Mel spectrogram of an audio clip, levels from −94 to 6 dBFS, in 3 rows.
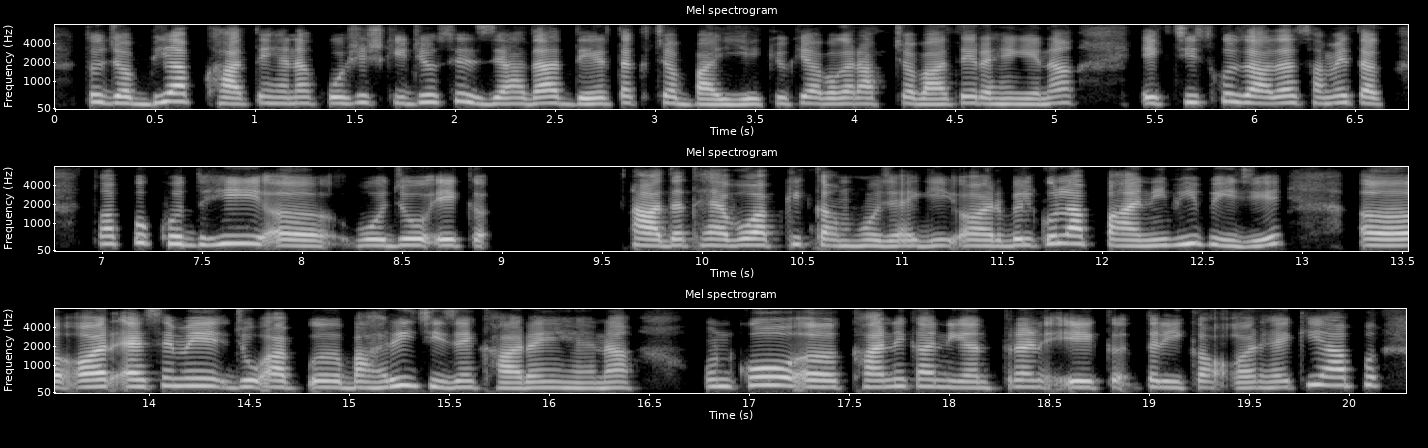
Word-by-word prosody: तो 265 Hz, -, 0 dB
जब 225 Hz, -5 st, 0 dB
भी 235 Hz, -, -2 dB
आप -, -, -13 dB
खाते 210 Hz, +1 st, 0 dB
हैं 215 Hz, -, -4 dB
न -, -, -1 dB
कोशिश 220 Hz, +3 st, -2 dB
कीजिए 225 Hz, +3 st, -3 dB
उसे 270 Hz, +1 st, -3 dB
ज़्यादा 205 Hz, +2 st, +1 dB
देर 200 Hz, +1 st, +2 dB
तक 230 Hz, -, -13 dB
चबाइए 185 Hz, -4 st, -1 dB
क्योंकि 210 Hz, +1 st, -4 dB
अब 210 Hz, -2 st, -2 dB
अगर 205 Hz, +1 st, -1 dB
आप 200 Hz, -1 st, -2 dB
चबाते 195 Hz, +1 st, -1 dB
रहेंगे 195 Hz, -2 st, -2 dB
न 240 Hz, -, -2 dB, 0.4 s
एक 220 Hz, -2 st, +1 dB
चीज़ 255 Hz, -1 st, -4 dB
को 285 Hz, -, -2 dB
ज़्यादा 235 Hz, -2 st, +2 dB
समय 230 Hz, +1 st, -3 dB
तक 215 Hz, -, +2 dB, 0.3 s
तो 270 Hz, -, -1 dB
आपको 270 Hz, +3 st, -2 dB
खुद 265 Hz, -4 st, +1 dB
ही 275 Hz, +3 st, +2 dB
अ, 215 Hz, -, 0 dB, 0.4 s
वो 215 Hz, +1 st, +2 dB
जो 225 Hz, +2 st, +3 dB
एक 205 Hz, -1 st, -7 dB, 0.8 s
आदत 215 Hz, +1 st, +3 dB
है 220 Hz, -1 st, +1 dB
वो -, -, +2 dB
आपकी 225 Hz, +3 st, 0 dB
कम 220 Hz, -5 st, -2 dB
हो 205 Hz, +1 st, -2 dB
जाएगी। 195 Hz, +1 st, -3 dB
और 200 Hz, -1 st, +1 dB
बिल्कुल 225 Hz, +6 st, 0 dB
आप 275 Hz, -1 st, +6 dB
पानी 205 Hz, 0 st, +2 dB
भी 255 Hz, +4 st, +2 dB
पीजिए 205 Hz, 0 st, -1 dB, 0.4 s
अ -, -, +3 dB
और 220 Hz, +3 st, +5 dB
ऐसे 245 Hz, +3 st, +2 dB
में 265 Hz, -3 st, +2 dB
जो 235 Hz, +2 st, 0 dB
आप 195 Hz, -5 st, -2 dB
बाहरी 215 Hz, +4 st, +1 dB
चीज़ें 225 Hz, -4 st, -2 dB
खा 195 Hz, 0 st, 0 dB
रहे 205 Hz, +1 st, -1 dB
हैं 195 Hz, -1 st, -4 dB
न 205 Hz, 0 st, 0 dB, 0.4 s
उनको 255 Hz, +4 st, 0 dB
अ, 235 Hz, -3 st, +3 dB
खाने 235 Hz, +2 st, +2 dB
का 250 Hz, 0 st, 0 dB
नियंत्रण 225 Hz, 0 st, -1 dB
एक 440 Hz, -, +1 dB, 0.2 s
तरीक़ा 220 Hz, -2 st, -2 dB
और 200 Hz, 0 st, -5 dB
है 210 Hz, +1 st, -3 dB
कि 315 Hz, +6 st, -2 dB
आप 290 Hz, 0 st, +1 dB
220 Hz, 210 wpm, -20 LUFS, 205-245 Hz, 0.8 s, आप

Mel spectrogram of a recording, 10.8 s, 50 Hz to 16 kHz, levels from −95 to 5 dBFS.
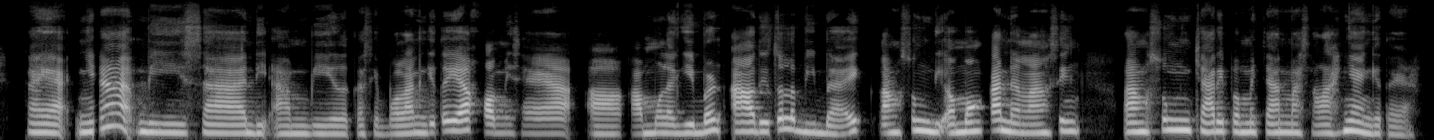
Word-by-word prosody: kayaknya 200 Hz, -, +1 dB
bisa 185 Hz, -3 st, 0 dB
diambil 165 Hz, -1 st, -5 dB
kesimpulan, 170 Hz, +2 st, -4 dB
gitu 190 Hz, +4 st, -4 dB
ya, 225 Hz, +1 st, +6 dB
kalau 185 Hz, -3 st, +1 dB
misalnya, 170 Hz, -1 st, -5 dB
eee, 165 Hz, -1 st, -2 dB
kamu 165 Hz, +3 st, -3 dB
lagi 180 Hz, 0 st, -1 dB
burnout 210 Hz, +1 st, +3 dB
itu 205 Hz, -, -1 dB
lebih 205 Hz, -6 st, 0 dB
baik 180 Hz, +6 st, -2 dB
langsung 190 Hz, +6 st, +1 dB
diomongkan 210 Hz, +5 st, +4 dB
dan 205 Hz, -4 st, +2 dB
langsing 185 Hz, +4 st, -1 dB, 0.3 s
langsung 205 Hz, +4 st, +2 dB
cari 210 Hz, -2 st, +1 dB
pemecahan 200 Hz, -1 st, -1 dB
masalahnya, 190 Hz, +3 st, 0 dB
gitu 165 Hz, -2 st, -7 dB
ya. 145 Hz, -, -12 dB
190 Hz, 140 wpm, -25 LUFS, 175-210 Hz, 0.3 s, ya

